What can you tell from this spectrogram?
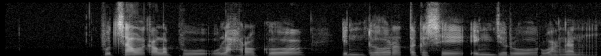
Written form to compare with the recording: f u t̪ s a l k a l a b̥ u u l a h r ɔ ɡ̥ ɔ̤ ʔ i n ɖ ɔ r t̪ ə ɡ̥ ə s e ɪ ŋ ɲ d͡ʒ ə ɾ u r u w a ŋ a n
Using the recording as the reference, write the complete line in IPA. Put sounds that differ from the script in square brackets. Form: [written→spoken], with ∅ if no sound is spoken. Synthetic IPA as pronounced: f u t̪ s a l k a l [a→ə] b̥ u u l a h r ɔ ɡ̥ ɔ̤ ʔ i n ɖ ɔ r t̪ ə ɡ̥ ə s e ɪ ŋ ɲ d͡ʒ ə ɾ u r u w a ŋ a n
